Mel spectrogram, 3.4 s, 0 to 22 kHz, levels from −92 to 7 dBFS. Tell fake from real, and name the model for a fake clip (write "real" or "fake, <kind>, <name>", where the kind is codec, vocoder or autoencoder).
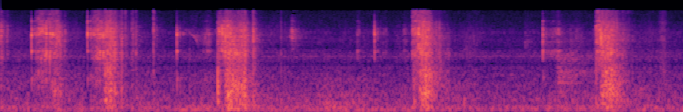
real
